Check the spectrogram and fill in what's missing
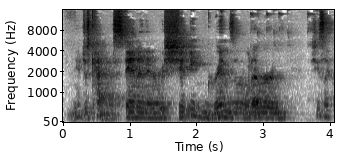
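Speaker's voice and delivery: ordinary talk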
